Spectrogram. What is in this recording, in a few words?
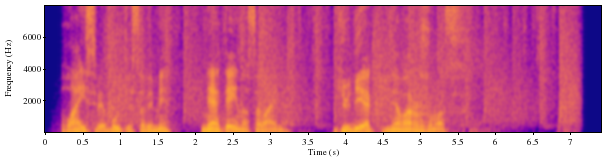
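Lithuanian, male, commercial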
